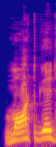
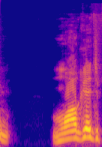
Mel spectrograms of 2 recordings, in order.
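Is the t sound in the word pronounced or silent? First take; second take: pronounced; silent. First: The t sound in the middle is pronounced. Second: The t sound in the middle is silent. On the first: The speaker calls it wrong. "मॉर्टगेज नहीं पढ़ा जाएगा इसे" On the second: The speaker calls it right. "इसमें टी silent है, इसे मॉर्गेज पढ़ा जाएगा"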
